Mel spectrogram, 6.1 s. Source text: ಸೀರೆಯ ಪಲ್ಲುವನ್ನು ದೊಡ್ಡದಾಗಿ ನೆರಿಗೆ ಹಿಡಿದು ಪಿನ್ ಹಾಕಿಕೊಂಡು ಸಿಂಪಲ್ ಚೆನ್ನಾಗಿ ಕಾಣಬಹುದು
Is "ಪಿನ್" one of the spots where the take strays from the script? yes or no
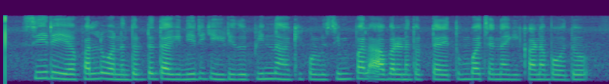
no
